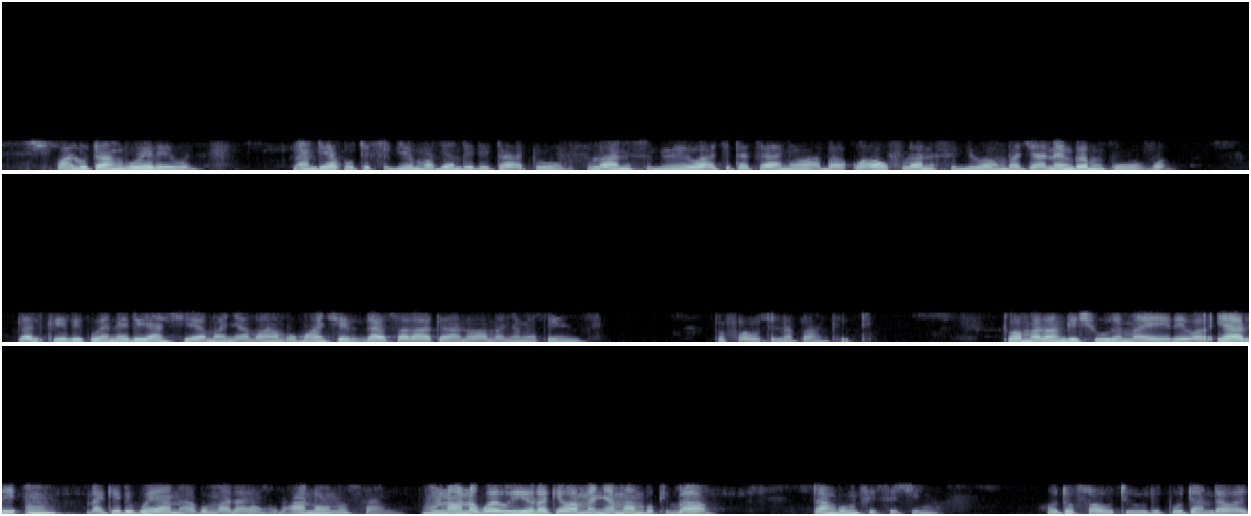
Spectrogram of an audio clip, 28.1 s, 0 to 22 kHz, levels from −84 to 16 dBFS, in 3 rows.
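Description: From 0.50 to 4.12 s and again from 13.32 to 15.42 s, the speech turns rougher and buzzier within the same narrow band, with no gap. This is an AMR rate drop, consistent with the codec falling from 12.2 to 4.75 kbps on a weak link.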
